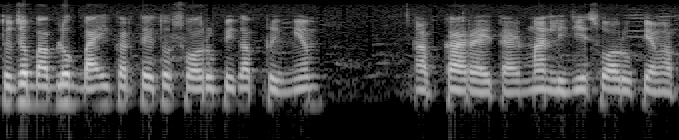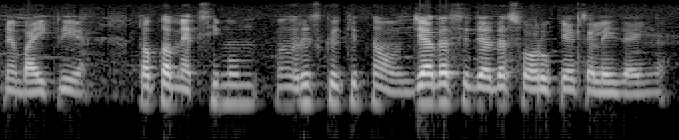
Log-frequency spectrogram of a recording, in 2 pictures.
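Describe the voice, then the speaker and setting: A man whose first language is not Hindi, explaining options trading in a halting, filler-heavy way and often checking in with "ठीक है". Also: a little high, steady tone, darkish tone, lo-fi sound. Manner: halting, many fillers and restarts, repeats "ठीक है". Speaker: trading teacher.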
